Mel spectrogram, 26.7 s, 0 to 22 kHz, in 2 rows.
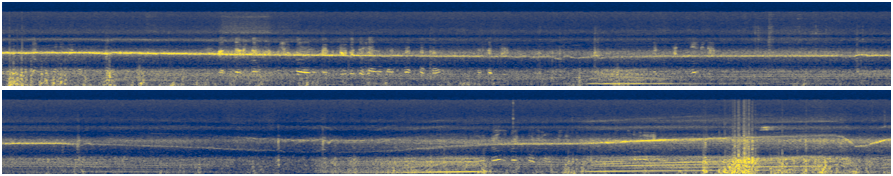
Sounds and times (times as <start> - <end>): Vehicle: 0.0 - 26.6
Speech: 3.2 - 7.6, 9.7 - 10.7, 20.6 - 21.8.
